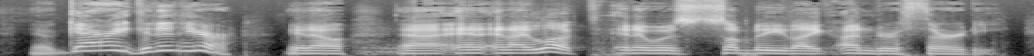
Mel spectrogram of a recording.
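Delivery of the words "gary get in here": terrible put-on Irish accent, pitched much higher. Retelling a stranger overheard while leaving a pub in Ireland, in a bad Irish accent. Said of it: "That's a terrible accent".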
